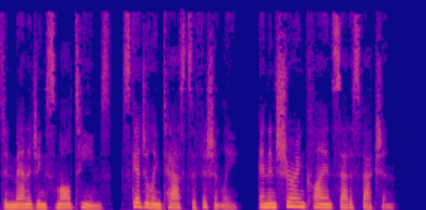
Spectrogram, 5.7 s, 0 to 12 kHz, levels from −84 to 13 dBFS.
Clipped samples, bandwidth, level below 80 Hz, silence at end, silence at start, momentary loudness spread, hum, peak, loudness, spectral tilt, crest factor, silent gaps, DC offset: under 0.1%; 12 kHz; -64 dBFS; 0.45 s; 0 s; 12 LU; none; -8 dBFS; -22 LUFS; -6 dB/octave; 14 dB; 1.53-1.57 s, 3.25-3.39 s; under 0.1%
